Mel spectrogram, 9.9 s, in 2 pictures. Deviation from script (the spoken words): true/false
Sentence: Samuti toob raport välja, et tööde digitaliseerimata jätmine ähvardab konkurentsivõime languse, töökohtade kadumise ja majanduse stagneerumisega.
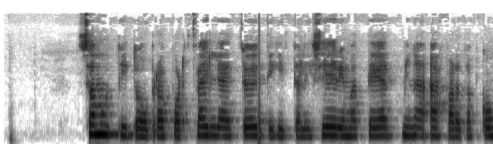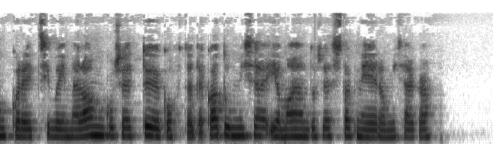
false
